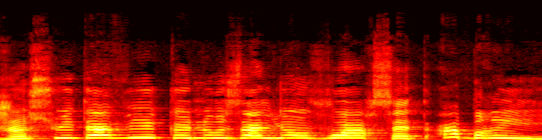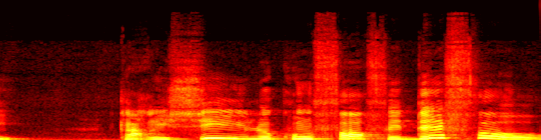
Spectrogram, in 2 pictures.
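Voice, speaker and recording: A woman speaks in a put-on character voice at an extremely high pitch. Her pace is fairly slow. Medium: read story.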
